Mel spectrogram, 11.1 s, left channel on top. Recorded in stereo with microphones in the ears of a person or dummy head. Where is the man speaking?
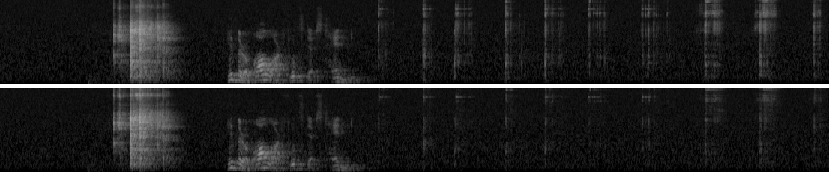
Centre (ahead or behind), 2.5 m.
